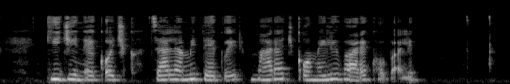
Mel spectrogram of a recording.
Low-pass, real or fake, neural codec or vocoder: 9.9 kHz; real; none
